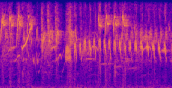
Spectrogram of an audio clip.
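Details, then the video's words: Various sunbirds in a lure recording meant to attract birds and make them sing quickly: a fast rising whistle, then an extended run of evenly repeated high chips, several birds overlapping. "suara pikat semua jenis burung kolibri"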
